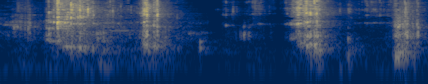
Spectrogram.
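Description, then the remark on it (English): Loud crunching of Boulder Canyon kettle-style classic sea salt potato chips, cooked in avocado oil, being chewed, with four sharp bursts of brittle crackling separated by brief pauses, no talking. “Y'all hear that crunch? Talking with my mouthful? It's, it is crunchy.”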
